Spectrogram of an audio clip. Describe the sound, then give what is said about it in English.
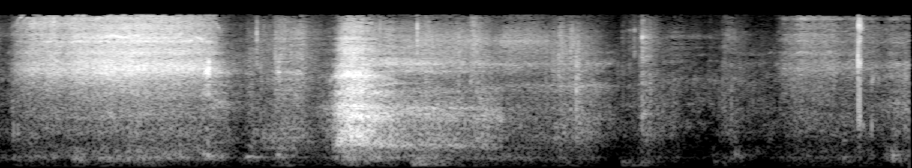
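A slow, deep breath in a room: two long, broad hissing rushes of air, the first lasting over a second and a louder one shortly after, followed by softer, fainter airflow. “I invite you to take a deep breath right now.”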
